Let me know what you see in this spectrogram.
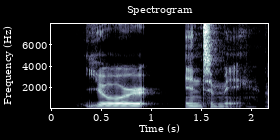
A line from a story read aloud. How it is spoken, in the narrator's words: asked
